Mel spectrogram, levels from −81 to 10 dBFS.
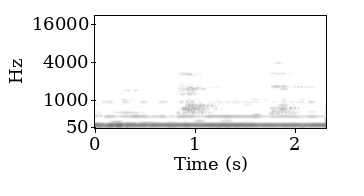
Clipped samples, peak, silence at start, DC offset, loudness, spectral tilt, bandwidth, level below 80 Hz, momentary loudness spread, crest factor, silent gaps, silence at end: under 0.1%; -28 dBFS; 0 s; under 0.1%; -42 LUFS; -9.5 dB/octave; 4.1 kHz; -70 dBFS; 5 LU; 12 dB; none; 0 s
